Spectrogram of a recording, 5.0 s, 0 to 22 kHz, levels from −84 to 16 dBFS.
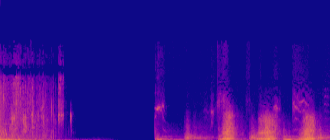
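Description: Repeated packet loss (robotic sound) sets in between 2.13 and 2.51 s. A handful of holes open in quick succession, the longest about 142 ms. Each one is bridged by stretching out the sound that came just before, so nearly half of that short span is synthetic fill and about 80 ms is simply missing. The result is a choppy stutter with pieces missing rather than clean silence. A call bitrate drop follows from 2.82 s until the clip ends at about 4.95 s. The sound turns coarse and watery for roughly the last 2 seconds, which fits the network's bandwidth estimate collapsing and the encoder being pushed from around 40 kbps down to about 14 kbps. With so few bits available, fine detail is quantised away, and the audio stays degraded for the rest of the clip without ever recovering.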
